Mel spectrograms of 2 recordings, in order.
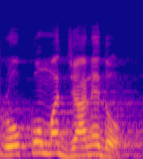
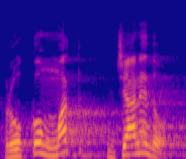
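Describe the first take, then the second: First: There is no pause after 'मत'. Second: There is a pause after 'मत'.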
